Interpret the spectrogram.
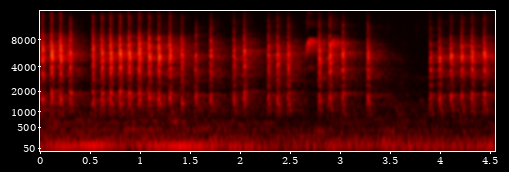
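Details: Eurasian tree sparrow fighting call, played as a lure: rapid bursts of harsh, buzzy chirps repeated about ten times a second, broken by short pauses and a few brief sliding notes.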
